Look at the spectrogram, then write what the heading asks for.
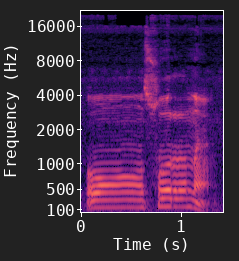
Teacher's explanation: di mana Shad Itu adalah huruf e hukum bacaan ikhfa maka Nun matinya menjadi dengung menjadi samar dan didengungkan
